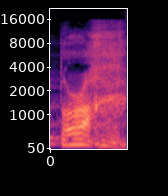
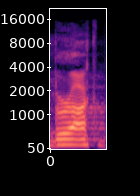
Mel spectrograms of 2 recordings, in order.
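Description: First: It ends with a harsh sound from the throat. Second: It ends with a plain English k sound. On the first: The speaker calls it right. "like you got a little piece of popcorn stuck in the back of your throat" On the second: The speaker calls it wrong. "that's our English butchering of barak"

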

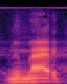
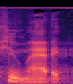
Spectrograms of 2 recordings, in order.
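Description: First: The initial p is silent before the n. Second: The initial p is sounded before the n. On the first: The speaker calls it right. "We say a pneumatic tire" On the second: The speaker calls it wrong. "We don't say a pneumatic tire"

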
